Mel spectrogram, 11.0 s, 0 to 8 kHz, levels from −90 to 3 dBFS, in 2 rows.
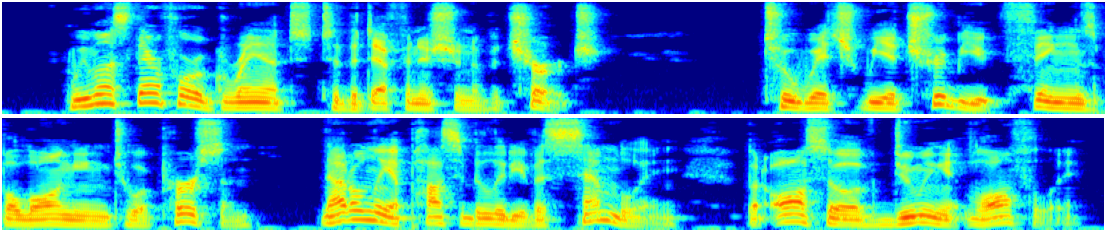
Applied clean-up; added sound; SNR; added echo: none; none; none; none.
